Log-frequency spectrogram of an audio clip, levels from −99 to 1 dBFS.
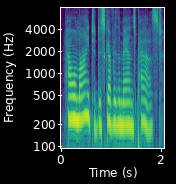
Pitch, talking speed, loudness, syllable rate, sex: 210 Hz, 235 wpm, -16 LUFS, 5.5 syllables/s, female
